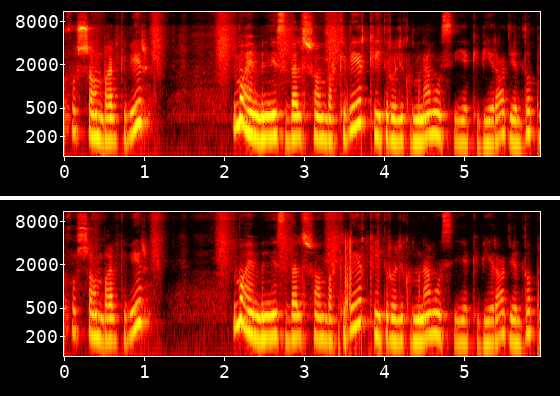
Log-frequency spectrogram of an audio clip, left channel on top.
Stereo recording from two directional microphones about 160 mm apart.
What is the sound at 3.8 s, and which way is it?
Speech, 10° left (ahead or behind).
